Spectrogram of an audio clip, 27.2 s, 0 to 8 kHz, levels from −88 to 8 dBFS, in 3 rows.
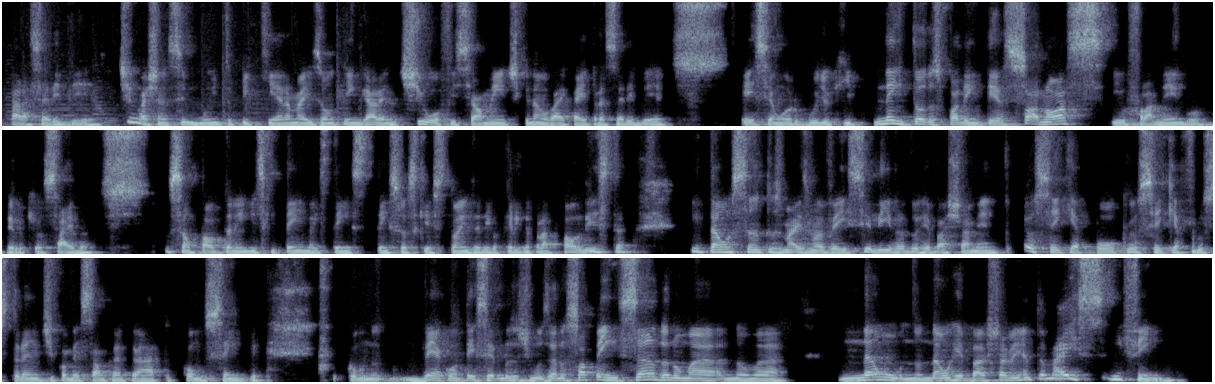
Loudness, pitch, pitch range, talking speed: -22 LUFS, 120 Hz, 115-135 Hz, 215 wpm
